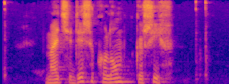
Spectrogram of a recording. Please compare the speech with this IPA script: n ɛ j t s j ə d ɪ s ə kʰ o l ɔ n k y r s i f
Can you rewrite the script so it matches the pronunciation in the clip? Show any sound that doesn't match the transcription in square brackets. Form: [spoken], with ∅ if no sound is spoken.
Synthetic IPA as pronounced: [m] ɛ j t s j ə d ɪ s ə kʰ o l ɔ [m] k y r s i f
